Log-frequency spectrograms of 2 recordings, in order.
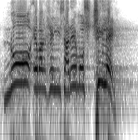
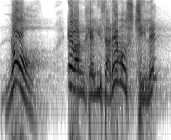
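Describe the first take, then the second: First: It runs on with no pause after no. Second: There is a clear pause after no. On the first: We will not evangelize Chile. "Que no vamos a evangelizar Chile" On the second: We will evangelize Chile. "Que evangelizaremos Chile"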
